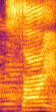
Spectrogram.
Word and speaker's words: สร้อย: ว่า ชาว นะ คะ สร้อย อ่าน ว่า soy นั่น เอง ค่ะ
